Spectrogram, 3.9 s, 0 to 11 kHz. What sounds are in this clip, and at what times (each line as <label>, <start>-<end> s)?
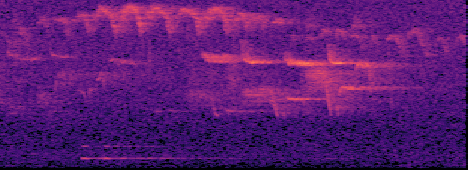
unidentified bird chip note, 0-2 s
unidentified sound, 0-2 s
Brown Creeper call, 0-4 s
warbler song, 2-4 s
